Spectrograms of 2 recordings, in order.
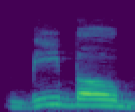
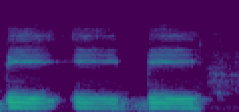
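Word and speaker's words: Bebout: gonna guess it's pronounced bebo i've never heard it said out loud i only read it online but since she spells it phonetically for the name of her company i'm gonna guess that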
